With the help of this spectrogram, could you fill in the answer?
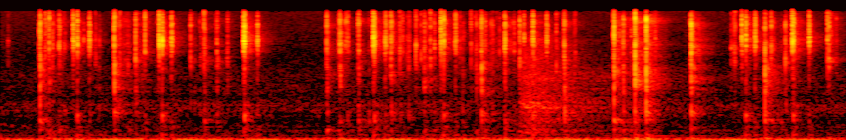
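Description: Fingertips type rapidly on a white, low-profile Apple Magic Keyboard with an aluminum base and plastic keys. Quick, crisp, bright key clicks patter in an uneven stream, each dying away almost instantly. A steady low rumble sits underneath throughout.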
